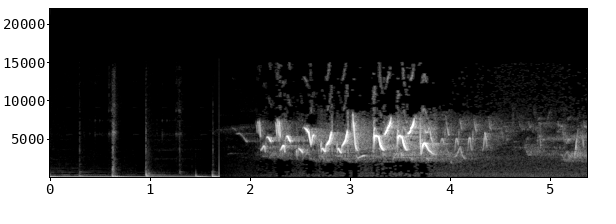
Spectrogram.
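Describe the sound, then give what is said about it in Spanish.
A bird sings a rapid, high-pitched run of chirps and trills for several seconds, clear, after a brief low rumble at the start. “Incluso hasta aves endémicas que tienen gran importancia en la conservación, como el pico amarillo, además de especies foráneas como el pato canadiense y el toche.”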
